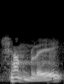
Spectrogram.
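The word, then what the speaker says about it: Cholmondeley: yet no reason to know that the name Chumley is in no way pronounced the way it is stuffed into an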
